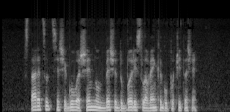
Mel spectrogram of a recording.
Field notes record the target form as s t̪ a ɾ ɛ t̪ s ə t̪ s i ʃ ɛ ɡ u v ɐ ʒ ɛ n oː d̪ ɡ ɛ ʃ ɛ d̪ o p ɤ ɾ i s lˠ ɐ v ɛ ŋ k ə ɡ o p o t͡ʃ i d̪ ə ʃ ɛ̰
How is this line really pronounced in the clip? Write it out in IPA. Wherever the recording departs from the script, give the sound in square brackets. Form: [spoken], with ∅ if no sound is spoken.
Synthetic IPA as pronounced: s t̪ a ɾ ɛ t̪ s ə t̪ s [ɛ] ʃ ɛ ɡ u v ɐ [ʃ] ɛ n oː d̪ [b] ɛ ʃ ɛ d̪ o [b] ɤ ɾ i s lˠ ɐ v ɛ ŋ k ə ɡ o p o t͡ʃ i [t̪] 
